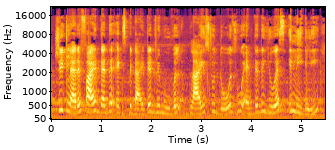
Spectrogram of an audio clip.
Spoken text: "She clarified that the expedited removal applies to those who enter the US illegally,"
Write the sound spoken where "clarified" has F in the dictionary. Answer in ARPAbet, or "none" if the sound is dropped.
F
